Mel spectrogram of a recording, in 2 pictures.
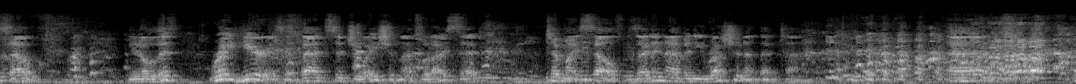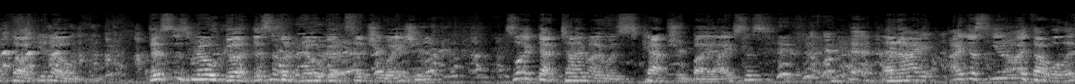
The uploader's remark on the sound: Bits of our live show mingle with returning guests and fresh blood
